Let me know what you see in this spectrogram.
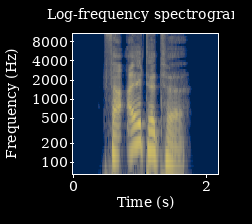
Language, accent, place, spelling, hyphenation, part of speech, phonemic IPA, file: German, Germany, Berlin, veraltete, ver‧al‧te‧te, verb, /fɛʁˈʔaltətə/, De-veraltete.ogg
- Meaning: inflection of veralten: 1. first/third-person singular preterite 2. first/third-person singular subjunctive II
